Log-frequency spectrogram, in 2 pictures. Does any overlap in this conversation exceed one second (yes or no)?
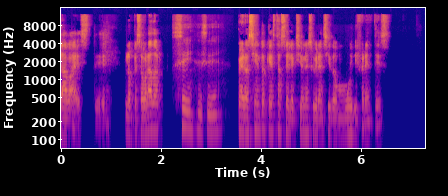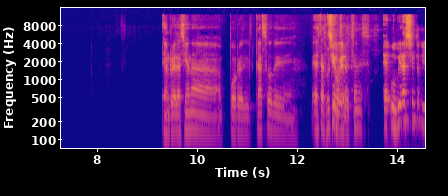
no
